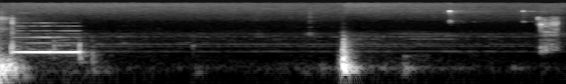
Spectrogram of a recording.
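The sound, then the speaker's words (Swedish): A single steady electronic ringing tone from an outgoing phone call sounds for under a second, followed by quiet, a dull thump and a few faint clicks. No one speaks. “Ska vi ringa upp honom och säga att det är ett prank eller ska vi låta den leva kvar?”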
